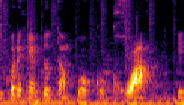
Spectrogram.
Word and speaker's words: croix: Croix. ¿Sí? Tenemos un ejemplo con X, croix, en vez de croix o algo así que me lo quisieran pronunciar.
